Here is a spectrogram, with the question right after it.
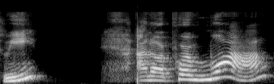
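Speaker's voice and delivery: normal talking voice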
